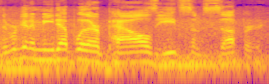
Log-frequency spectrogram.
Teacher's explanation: Nothing like a little bit of vocal fry to warm you up. Heavy on the vowels, got a bit of a drawl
